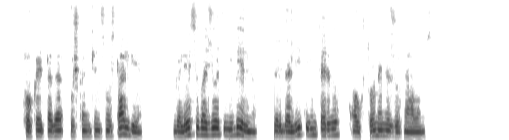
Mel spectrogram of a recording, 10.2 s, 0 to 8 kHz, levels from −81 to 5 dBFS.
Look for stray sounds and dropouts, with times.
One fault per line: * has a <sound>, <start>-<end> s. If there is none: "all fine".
all fine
